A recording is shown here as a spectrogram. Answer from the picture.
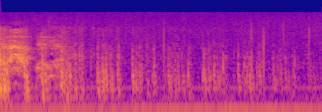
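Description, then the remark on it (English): Horse hooves clip-clop in a quick, steady rhythm, the hoofbeats moving off over a low rumbling background with a brief burst of noise at the start. “All right, let's go, Frank. Jay is waiting with the horses.”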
